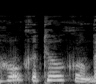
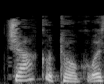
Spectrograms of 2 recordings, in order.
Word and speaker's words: Jocotoco: Isn't that a J? – That's right. Of course, in English, we pronounce that letter J, a J sound, but in Spanish, they don't pronounce it. They pronounce it like a Y. So that's why we hear it called Hocotoco instead of Jocoto or something with a J.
